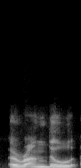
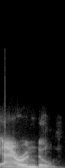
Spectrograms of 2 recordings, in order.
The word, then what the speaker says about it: Arundel: tell you're way up north because you say Arundel in it's actually erendor Aaron's how it narrows pronounce arendelle with named after the river Aaron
